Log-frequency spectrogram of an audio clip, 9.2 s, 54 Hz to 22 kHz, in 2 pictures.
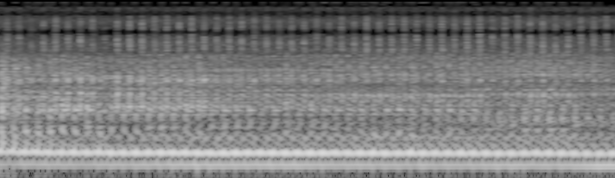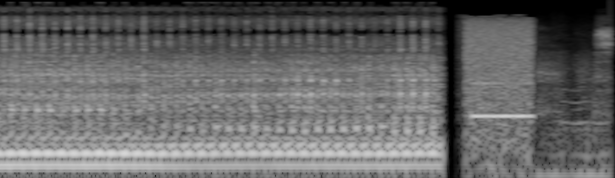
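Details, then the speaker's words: Mazdaspeed3 turbo right after the engine blew while driving: loud steady hammering knock about three to four times a second over rough running, rod knock; owner believes only the bottom end is damaged, head seemingly fine. "yeah guys as you can tell by that clip motor definitely doesn't sound good that motor is definitely toasted but however I'm pretty sure it's just the bottom end that is affected"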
